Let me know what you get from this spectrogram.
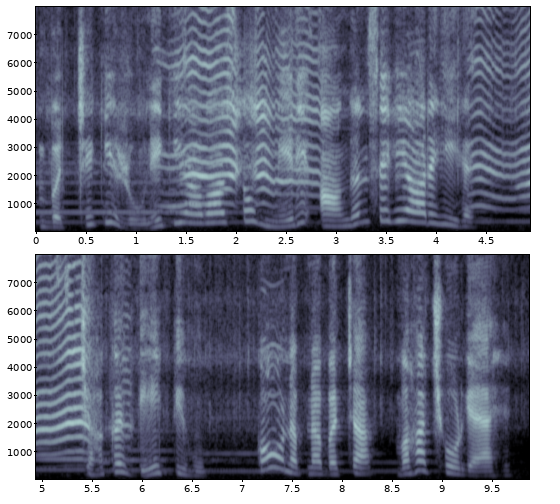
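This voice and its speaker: A woman voicing a kind, tender village woman in an expressive, melodramatic cartoon storytelling style. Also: fairly high pitch, takes it slowly, very noisy. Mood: puzzled, concerned. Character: kind, tender village woman who adopts an abandoned baby girl. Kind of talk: dramatised children's moral story narration.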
